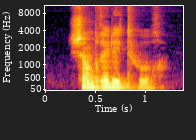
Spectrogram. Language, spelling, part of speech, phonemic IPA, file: French, Tours, proper noun, /tuʁ/, LL-Q150 (fra)-Tours.wav
- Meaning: Tours (a city, the prefecture of Indre-et-Loire department, Centre-Val de Loire, France)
